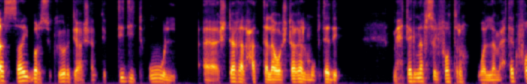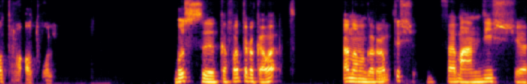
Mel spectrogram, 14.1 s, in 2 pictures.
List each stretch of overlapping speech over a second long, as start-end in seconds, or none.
none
